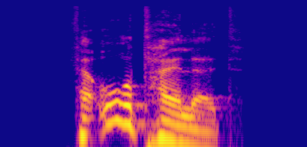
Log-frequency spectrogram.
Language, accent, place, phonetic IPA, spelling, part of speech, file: German, Germany, Berlin, [fɛɐ̯ˈʔʊʁtaɪ̯lət], verurteilet, verb, De-verurteilet.ogg
- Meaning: second-person plural subjunctive I of verurteilen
